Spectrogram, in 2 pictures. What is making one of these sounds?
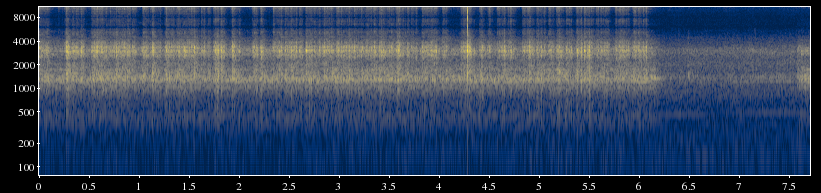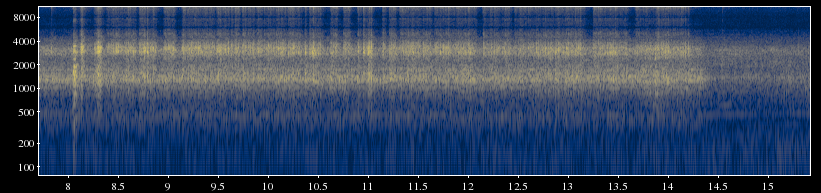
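An arc welder crackles and sizzles steadily in bursts.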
